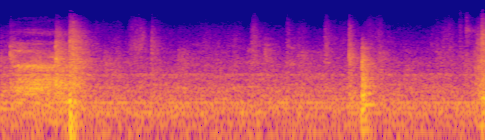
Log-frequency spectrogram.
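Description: Knocks and bangs of kitchen work: a cluster in the first second, the loudest about a second in, and another sharp knock about four and a half seconds in, over a steady low hum.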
